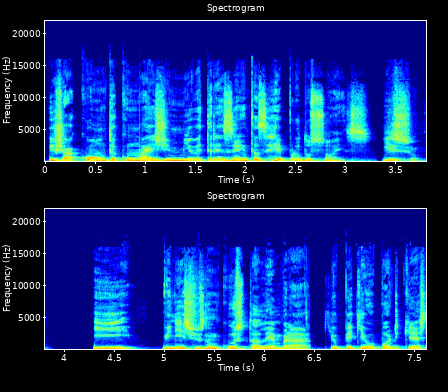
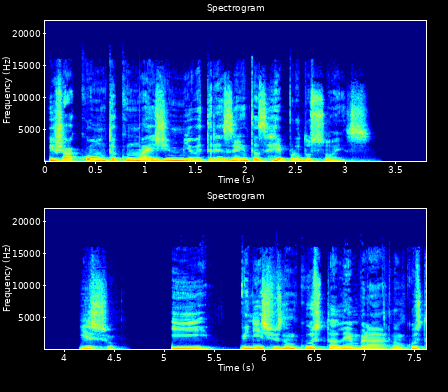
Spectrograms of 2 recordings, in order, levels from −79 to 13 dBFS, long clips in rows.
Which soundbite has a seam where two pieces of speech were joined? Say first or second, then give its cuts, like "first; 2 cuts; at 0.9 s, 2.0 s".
first; 2 cuts; at 3.3 s, 6.5 s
